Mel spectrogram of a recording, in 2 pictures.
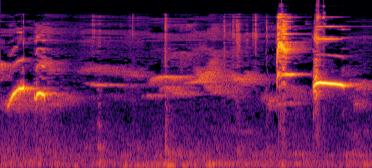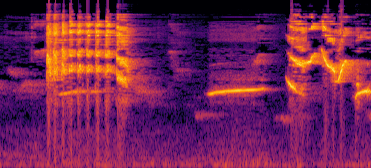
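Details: Unusual oriental magpie-robin song with rare fill-in material. Varied whistled notes alternate with harsh, rapidly pulsed buzzy bursts and sliding, slurred whistles, separated by brief quiet gaps.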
